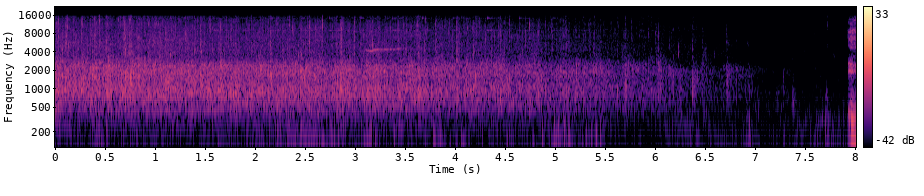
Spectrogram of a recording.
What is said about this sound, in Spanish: Démosle fuerte las palmas al Señor porque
